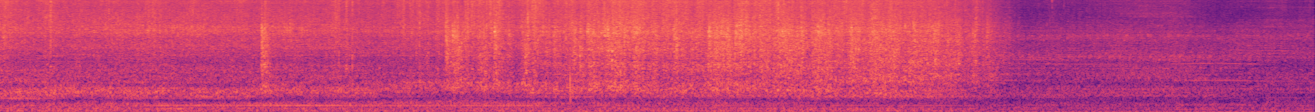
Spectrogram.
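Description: A combine harvester engine rumbles steadily nearby.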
